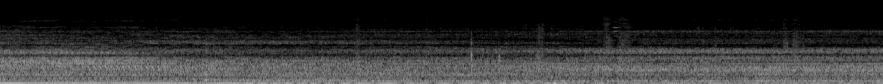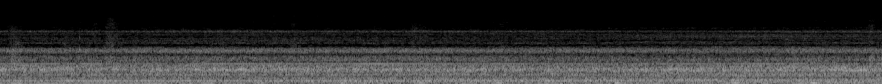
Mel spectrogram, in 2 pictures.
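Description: Small electric motors whirring steadily, with a heavy low rumble in the first second.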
